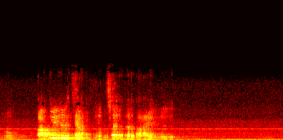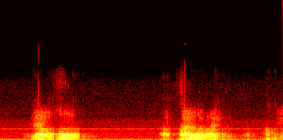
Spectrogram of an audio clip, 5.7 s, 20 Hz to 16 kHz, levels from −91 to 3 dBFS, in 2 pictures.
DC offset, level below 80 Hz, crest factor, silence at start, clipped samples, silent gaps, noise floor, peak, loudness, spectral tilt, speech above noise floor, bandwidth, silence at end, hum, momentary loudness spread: under 0.1%; -38 dBFS; 18 dB; 0 s; under 0.1%; none; -37 dBFS; 0 dBFS; -16 LUFS; -9 dB/octave; 22 dB; 7 kHz; 0 s; none; 19 LU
